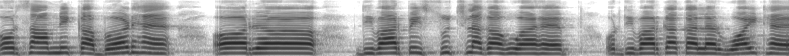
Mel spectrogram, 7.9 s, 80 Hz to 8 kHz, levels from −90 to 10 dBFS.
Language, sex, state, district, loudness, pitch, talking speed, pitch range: Hindi, female, Bihar, Patna, -12 LUFS, 255 Hz, 130 wpm, 240-265 Hz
